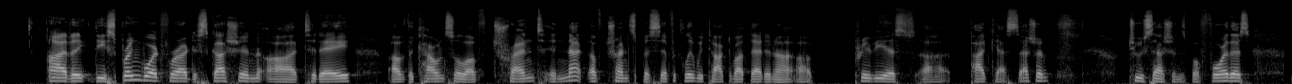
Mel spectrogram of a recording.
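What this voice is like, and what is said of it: Slightly hoarse, worn-out voice. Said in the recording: “losing my voice a little bit this week after a lot of recording and Zoom meetings and allergy season”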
